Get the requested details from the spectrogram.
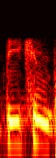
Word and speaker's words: BKON: The website is Beacon Brew, BKONBREW. And we just spelled it a little bit differently, but it's pronounced as in beacon, like a beacon of light, signal, a pathfinding illuminator.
